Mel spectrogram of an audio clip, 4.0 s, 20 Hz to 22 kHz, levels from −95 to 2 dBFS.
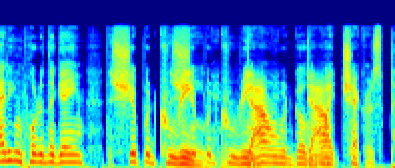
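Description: A second capture path, likely running slower than the main one, mixes the same speech back in from 1.68 s to 3.28 s, giving a doubled audio track. The copy trails the original by roughly 0.7 s at about 5 dB lower, with the full bandwidth intact and no decay or room colour, so it sounds like a clean overlapping repeat rather than an echo. It cuts in and out abruptly at both boundaries.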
